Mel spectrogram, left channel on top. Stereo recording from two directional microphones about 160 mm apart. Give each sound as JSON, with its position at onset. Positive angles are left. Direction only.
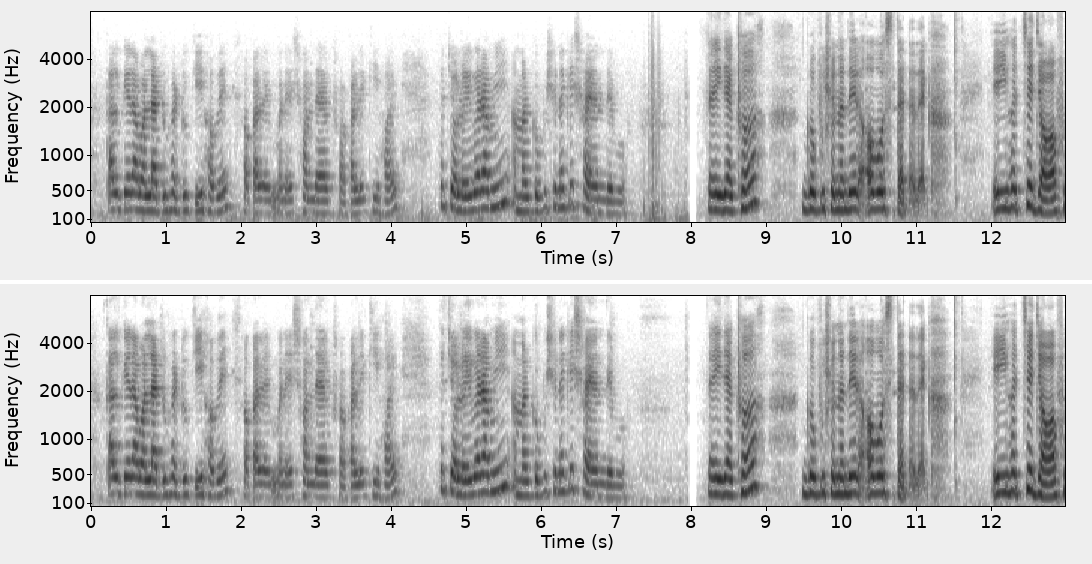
{"t": 0.2, "sound": "a woman's voice", "side_deg": -25}
{"t": 8.2, "sound": "a woman's voice", "side_deg": 0}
